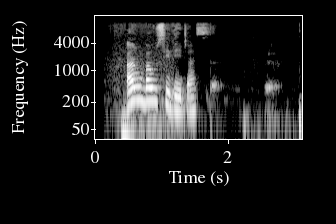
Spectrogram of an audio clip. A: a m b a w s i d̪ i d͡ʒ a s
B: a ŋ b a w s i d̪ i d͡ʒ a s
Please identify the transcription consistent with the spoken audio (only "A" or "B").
B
